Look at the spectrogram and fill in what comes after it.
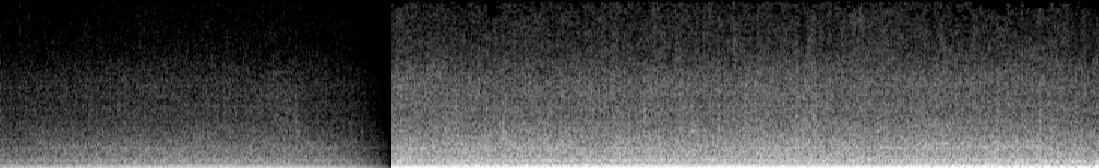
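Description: Car engine sound effect running at a steady drone. It fades in, jumps suddenly louder about two and a half seconds in, and a deep low rumble joins it near the end.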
